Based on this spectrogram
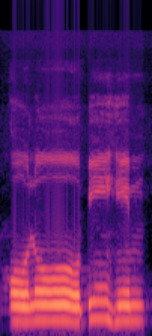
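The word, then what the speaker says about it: قلوبهم: ala qulubihim ala qu hati-hati kesalahan yang sering terjadi biasanya kita melafalkan ini dengan huruf Kaf tidak seperti itu teman-teman karena huruf dan Kaf itu berbeda makhrajnya huruf ini lebih apa namanya lebih naik dibanding huruf Kaf jadi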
